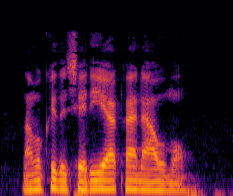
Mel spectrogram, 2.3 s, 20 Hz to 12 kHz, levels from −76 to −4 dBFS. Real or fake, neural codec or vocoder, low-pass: real; none; 7.2 kHz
